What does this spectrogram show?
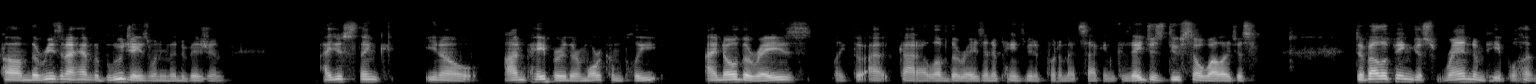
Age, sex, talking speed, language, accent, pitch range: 20-39, male, 215 wpm, English, American, 95-110 Hz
